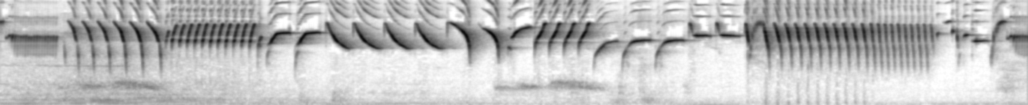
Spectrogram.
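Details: Canary training song: dense high trills, then a series of loud curving whistles, buzzy rolls and rising notes, ending in a long fast rattling trill.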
